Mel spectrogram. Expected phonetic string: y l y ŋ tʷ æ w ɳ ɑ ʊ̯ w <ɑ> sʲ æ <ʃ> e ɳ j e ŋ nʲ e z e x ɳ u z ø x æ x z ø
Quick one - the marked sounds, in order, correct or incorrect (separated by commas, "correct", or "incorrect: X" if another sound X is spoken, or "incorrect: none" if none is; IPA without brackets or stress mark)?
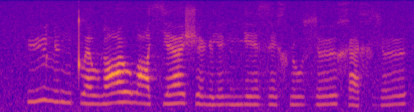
correct, correct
